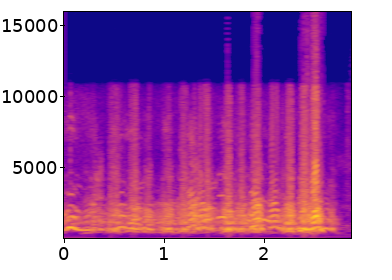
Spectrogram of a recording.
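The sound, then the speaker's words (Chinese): A black dog named Duoduo barks loudly and frantically, a rapid string of about ten sharp, mid-pitched yaps running together over a few seconds, with no one talking. “这个时候，多多突然“汪”的一声大吼大叫”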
